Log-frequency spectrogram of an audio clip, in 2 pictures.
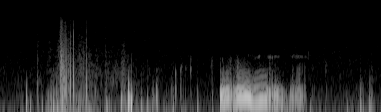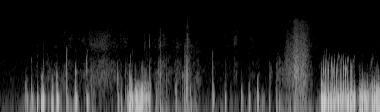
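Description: Loud, gurgling, bubbling rumbles in bursts with quiet gaps between, hunger rumbling of an empty stomach.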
